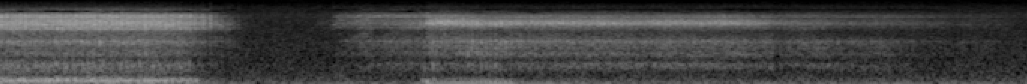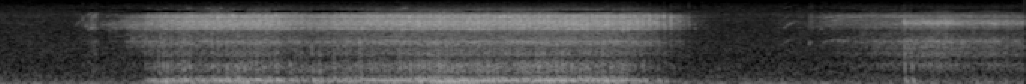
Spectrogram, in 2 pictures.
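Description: Loud, harsh snoring on each in-breath with quieter out-breaths between, about two full cycles in seven seconds.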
